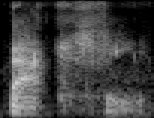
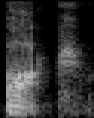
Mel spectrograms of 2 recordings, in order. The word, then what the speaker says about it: Bakshi: a sense of and apparently it is pronounced Bak shei not Bach maybe else it well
